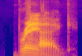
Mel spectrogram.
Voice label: "brag", American

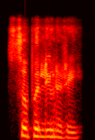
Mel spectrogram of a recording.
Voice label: "superlunary", Indian

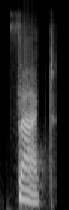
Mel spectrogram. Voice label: "fact", Indian

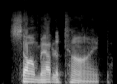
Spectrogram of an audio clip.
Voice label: "somatotype", American

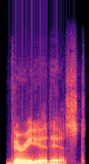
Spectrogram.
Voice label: "varietist", American

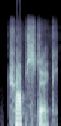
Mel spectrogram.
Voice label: "chopstick", American

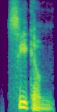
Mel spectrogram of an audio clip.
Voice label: "caecum", American

